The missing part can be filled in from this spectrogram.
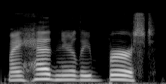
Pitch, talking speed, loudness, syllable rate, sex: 205 Hz, 145 wpm, -17 LUFS, 3.5 syllables/s, female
